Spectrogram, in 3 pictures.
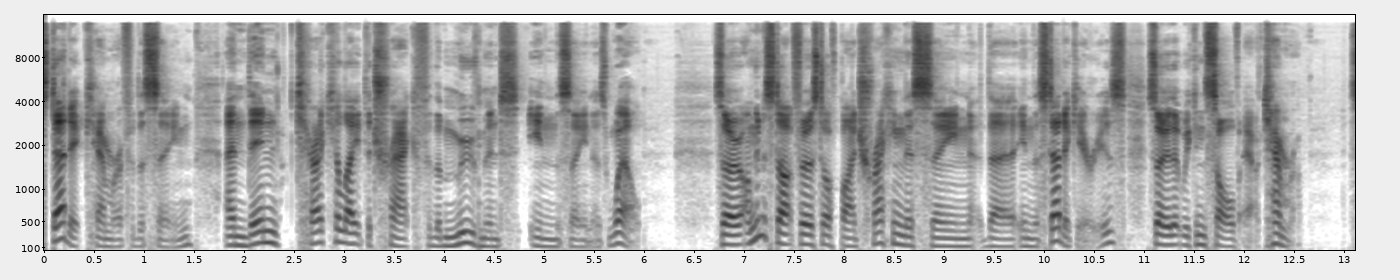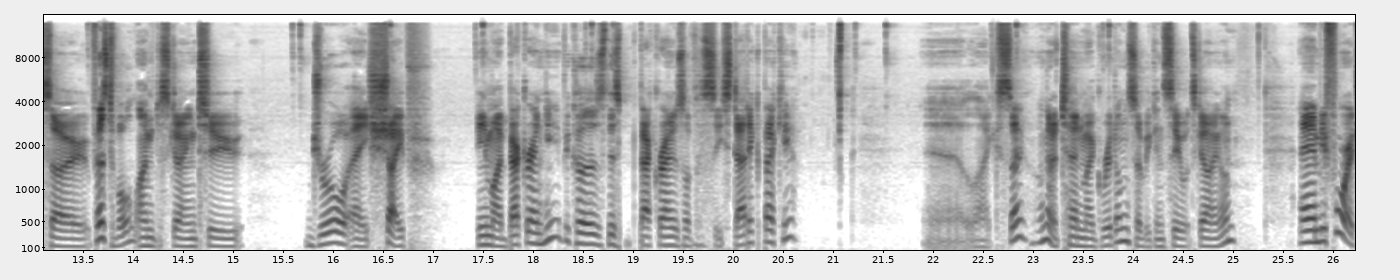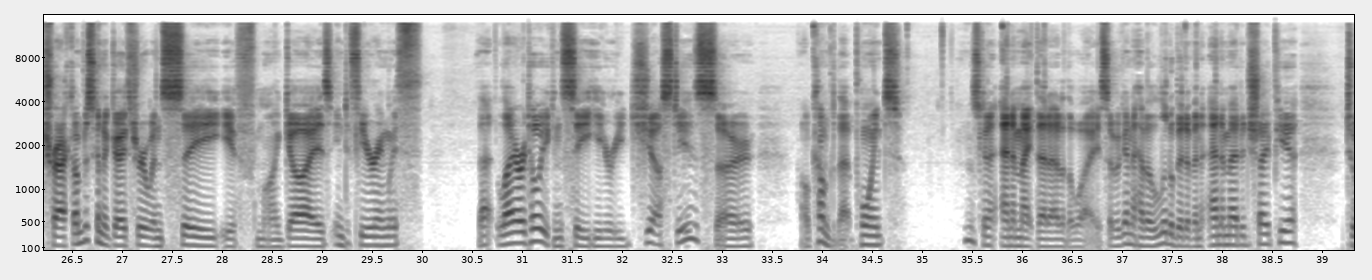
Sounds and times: Speech: 0.0 - 6.0, 6.7 - 20.7, 21.9 - 39.3.

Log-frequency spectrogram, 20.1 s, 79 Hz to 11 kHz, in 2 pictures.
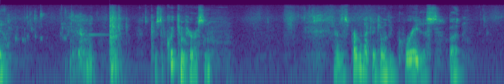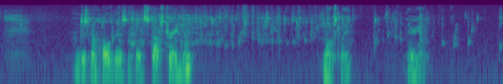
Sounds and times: Speech: 0.0 - 0.3, 3.0 - 4.3, 6.6 - 9.4, 11.5 - 14.0, 16.5 - 17.2, 18.2 - 18.7
Inside, small room: 0.0 - 20.1
Water tap, faucet: 11.7 - 20.1.

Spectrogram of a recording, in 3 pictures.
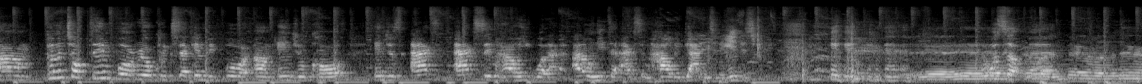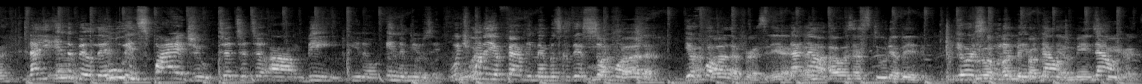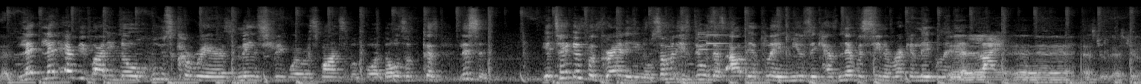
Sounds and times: Speech: 0.0 - 7.7, 9.1 - 34.2
Music: 0.0 - 34.2.

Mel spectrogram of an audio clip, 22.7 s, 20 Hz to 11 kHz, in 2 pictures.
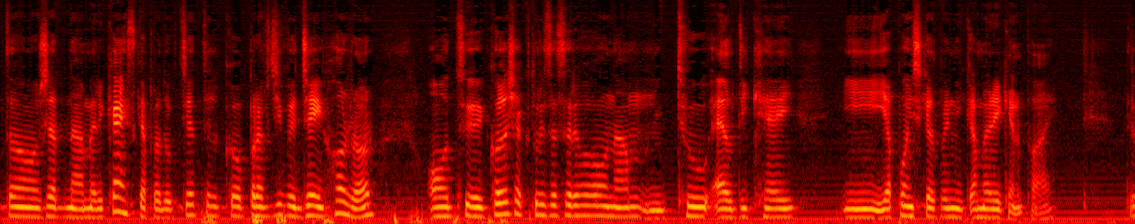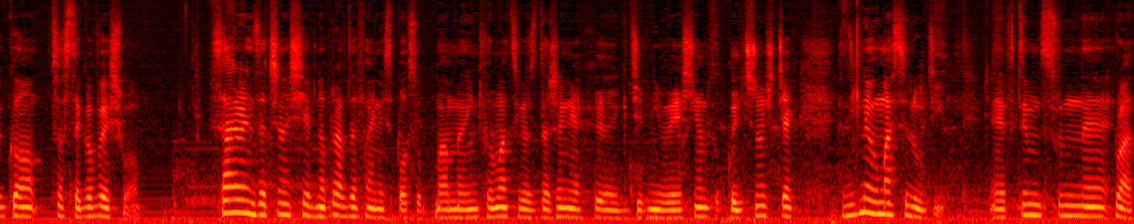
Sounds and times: Speech: 0.0 - 10.6, 11.2 - 12.8, 13.4 - 22.6.

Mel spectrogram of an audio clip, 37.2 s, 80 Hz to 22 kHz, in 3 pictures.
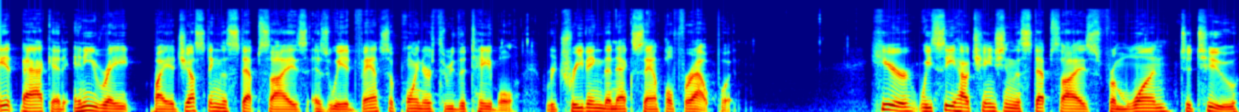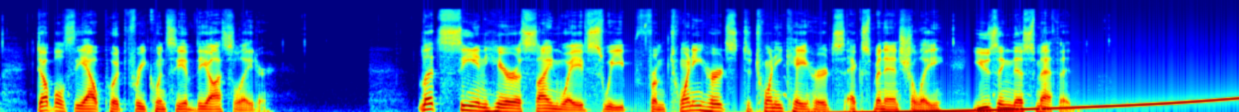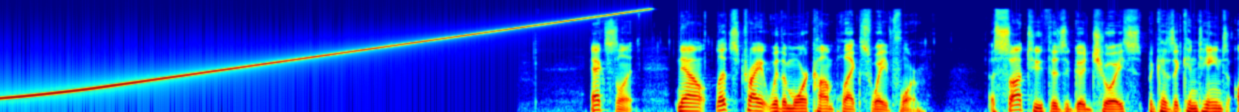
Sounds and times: Speech: 0.0 - 7.4, 8.7 - 15.2, 16.6 - 23.1, 30.7 - 34.1, 34.7 - 37.1.

